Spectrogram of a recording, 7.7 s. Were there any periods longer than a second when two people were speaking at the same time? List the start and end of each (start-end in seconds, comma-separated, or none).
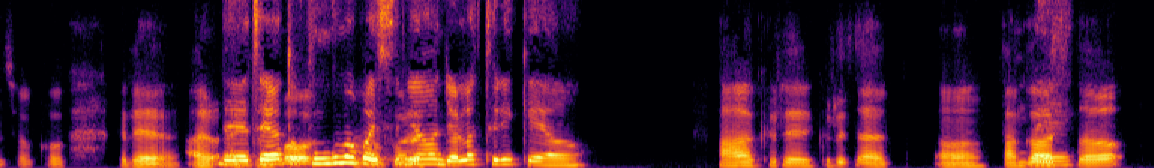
1.4-2.8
